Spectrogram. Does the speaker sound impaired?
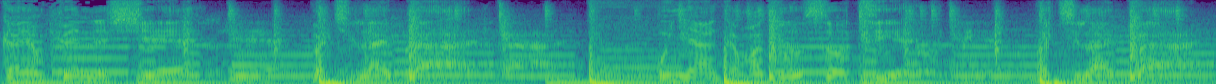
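No.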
